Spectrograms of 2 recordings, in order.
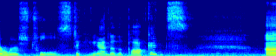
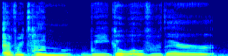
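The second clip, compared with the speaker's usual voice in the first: [name]; 5 semitones higher than usual. Acted. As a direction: answer gently in a lightly voiced sweet grandmother. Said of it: "[name] speaks up".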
